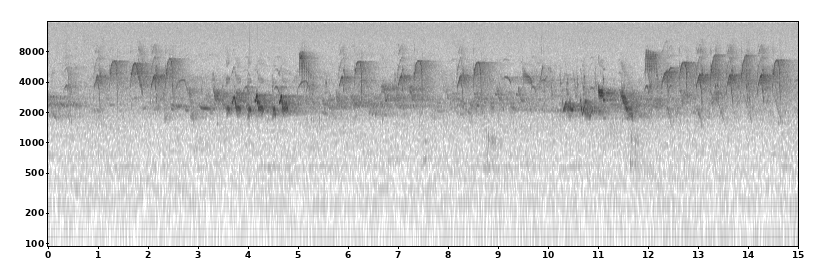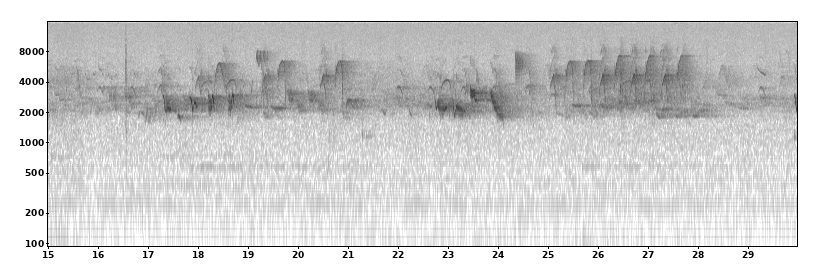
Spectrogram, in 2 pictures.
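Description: Birds chirping and singing in short chattering phrases, with a louder burst every six or seven seconds.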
